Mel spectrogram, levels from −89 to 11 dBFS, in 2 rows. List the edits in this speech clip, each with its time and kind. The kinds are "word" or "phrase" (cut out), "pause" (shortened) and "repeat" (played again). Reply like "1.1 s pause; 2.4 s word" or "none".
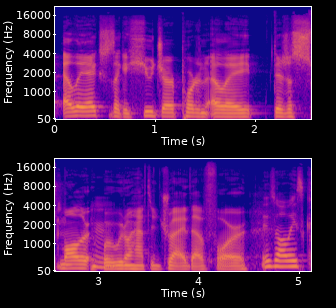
2.9 s phrase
